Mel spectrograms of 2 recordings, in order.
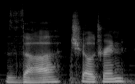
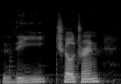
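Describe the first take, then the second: First: The article is said fully and clearly. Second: The article is short and barely pronounced. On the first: The speaker calls it wrong. "Notice I'm not saying the children" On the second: The speaker calls it right. "It's like I'm almost saying the alone and skipping"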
